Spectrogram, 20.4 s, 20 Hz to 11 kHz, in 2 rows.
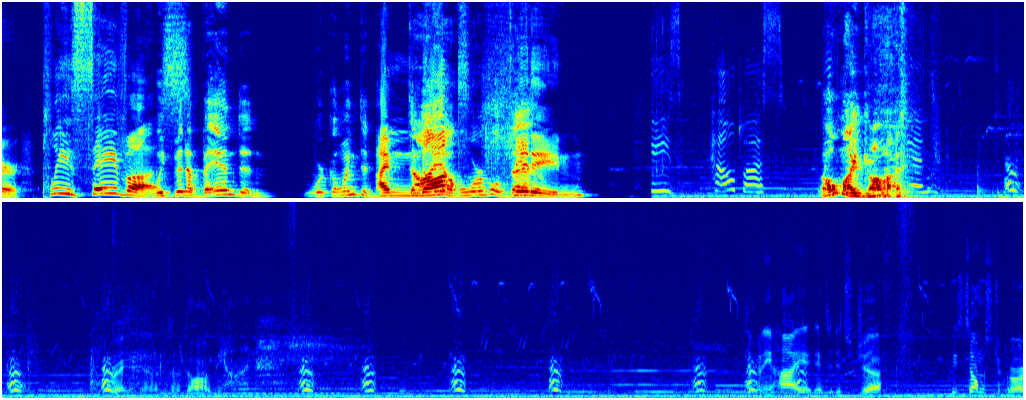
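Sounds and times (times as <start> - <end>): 
speech: 0.0 - 5.9, 8.2 - 9.2, 19.9 - 20.4
dog left at a vacated house barking: 10.0 - 11.5, 13.2 - 14.0, 14.7 - 14.9, 15.7 - 15.9, 17.1 - 18.2.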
